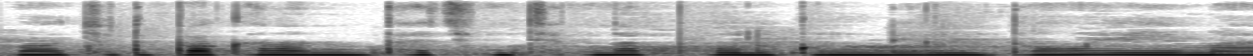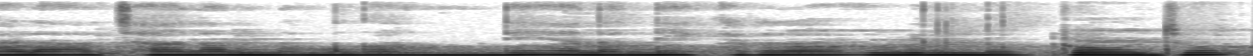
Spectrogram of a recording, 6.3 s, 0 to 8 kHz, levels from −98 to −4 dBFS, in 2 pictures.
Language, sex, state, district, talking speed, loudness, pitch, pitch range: Telugu, female, Andhra Pradesh, Chittoor, 155 wpm, -17 LUFS, 250 Hz, 240-255 Hz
